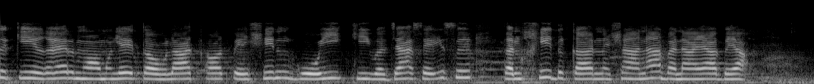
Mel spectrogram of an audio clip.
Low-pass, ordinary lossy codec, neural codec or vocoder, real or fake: 7.2 kHz; none; codec, 16 kHz, 2 kbps, FunCodec, trained on Chinese and English, 25 frames a second; fake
